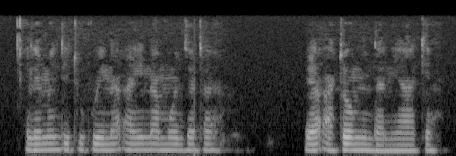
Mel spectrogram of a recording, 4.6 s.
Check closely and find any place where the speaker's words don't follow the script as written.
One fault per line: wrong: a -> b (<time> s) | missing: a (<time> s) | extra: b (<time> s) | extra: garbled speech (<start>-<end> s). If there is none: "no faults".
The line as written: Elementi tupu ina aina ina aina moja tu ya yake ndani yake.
missing: ina aina (1.6 s)
wrong: yake -> atomi (3.2 s)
